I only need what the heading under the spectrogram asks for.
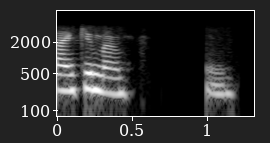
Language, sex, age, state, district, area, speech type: Telugu, female, 18-30, Telangana, Mahbubnagar, urban, conversation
